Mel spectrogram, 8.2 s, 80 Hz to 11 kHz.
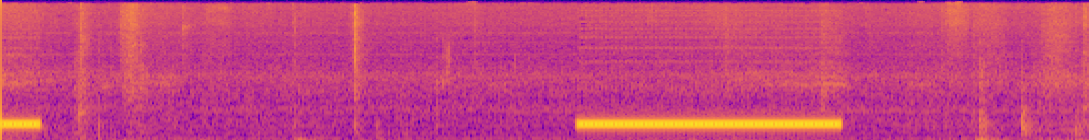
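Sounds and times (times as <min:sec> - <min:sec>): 
electronic telephone tone of an incoming call: 0:00.0 - 0:00.3, 0:04.3 - 0:06.3.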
